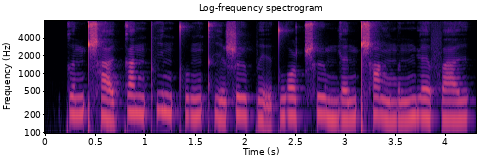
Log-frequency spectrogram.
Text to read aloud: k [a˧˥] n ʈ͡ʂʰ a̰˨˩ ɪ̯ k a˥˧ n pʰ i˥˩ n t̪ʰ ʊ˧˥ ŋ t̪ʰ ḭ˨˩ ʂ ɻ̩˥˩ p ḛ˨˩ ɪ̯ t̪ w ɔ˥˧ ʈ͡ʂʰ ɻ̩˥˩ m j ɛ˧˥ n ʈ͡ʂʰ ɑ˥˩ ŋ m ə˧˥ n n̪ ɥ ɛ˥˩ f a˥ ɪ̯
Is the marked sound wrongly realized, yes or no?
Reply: yes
